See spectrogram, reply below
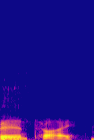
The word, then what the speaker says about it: Manti: Is it Monti? Did I say it right? Or Manti? – Manti.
